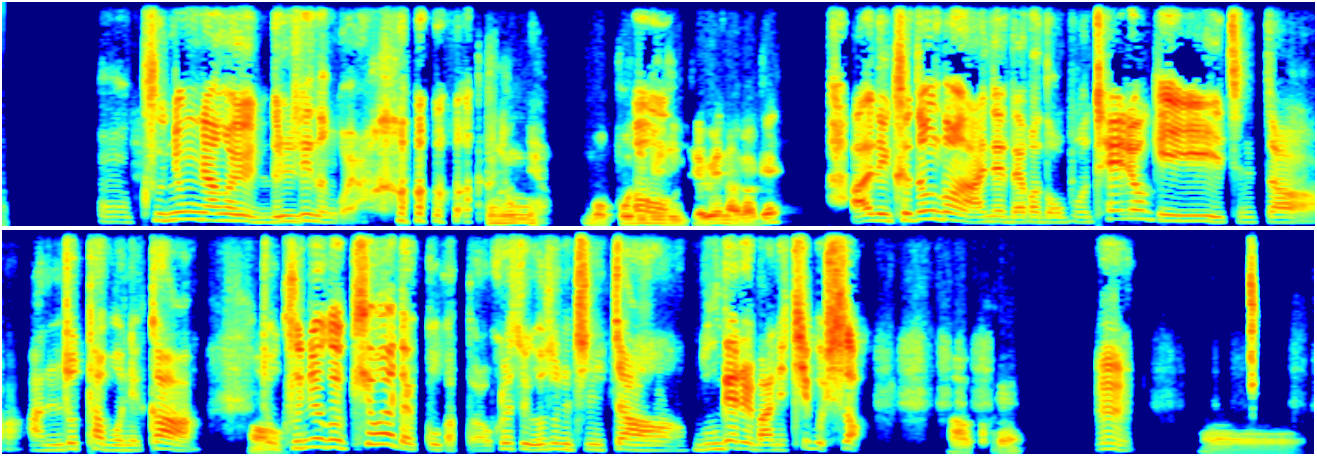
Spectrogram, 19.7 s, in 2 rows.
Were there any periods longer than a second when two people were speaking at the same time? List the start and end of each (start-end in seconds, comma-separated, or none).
none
